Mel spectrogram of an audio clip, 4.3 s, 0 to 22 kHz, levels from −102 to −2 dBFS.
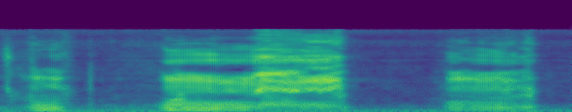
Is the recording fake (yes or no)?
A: yes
